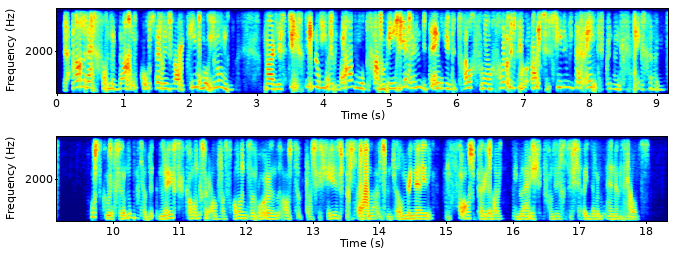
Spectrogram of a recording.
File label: dutch, speechsamples, MELPe 2400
